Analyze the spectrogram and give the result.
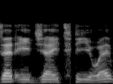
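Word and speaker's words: Żejtun: But anyway, it's pronounced Zejtun, which is Zetun, I believe.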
